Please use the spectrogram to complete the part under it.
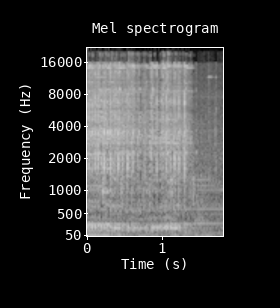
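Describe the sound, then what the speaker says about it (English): Close, steady hum of a sewing machine stitching the fabric of a clutch purse, running continuously before slowing and stopping near the end. "start stitching, move all the fabric from underneath and pull it straight."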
